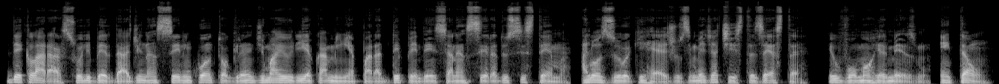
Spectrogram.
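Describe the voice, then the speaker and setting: A man with a very low, deep voice reads audiobook narration in a steady, assertive manner. He sounds close to the microphone. The recording is dry, with no room echo. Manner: steady, assertive motivational delivery.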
